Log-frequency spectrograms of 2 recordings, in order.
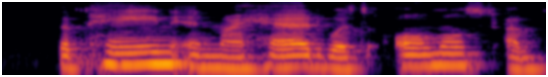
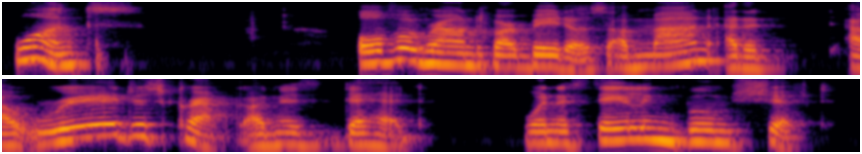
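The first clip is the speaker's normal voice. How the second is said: Timothy telling a tale. Acted. Timothy's voice in the story.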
